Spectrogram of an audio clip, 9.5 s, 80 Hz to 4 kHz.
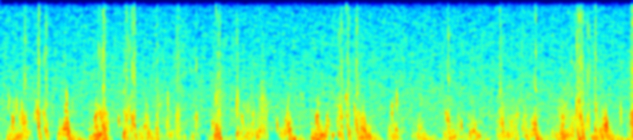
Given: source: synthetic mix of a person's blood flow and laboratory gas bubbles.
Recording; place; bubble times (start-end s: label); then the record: Doppler ultrasound of blood flow; precordium
0.12-0.76 s: bubbles
1.46-1.65 s: bubbles
1.75-2.09 s: bubbles
2.29-2.42 s: bubbles
2.48-3.01 s: bubbles
3.13-3.36 s: bubbles
3.52-4.04 s: bubbles
4.13-4.20 s: bubbles
4.96-5.62 s: bubbles
5.81-5.99 s: bubbles
6.22-6.31 s: bubbles
6.64-6.80 s: bubbles
6.89-6.96 s: bubbles
7.01-7.11 s: bubbles
7.43-7.55 s: bubbles
7.58-8.10 s: bubbles
8.26-9.25 s: bubbles
9.29-9.35 s: bubbles
9.46-9.51 s: bubbles
From the record:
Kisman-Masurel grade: 332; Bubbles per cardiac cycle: rolling drumbeat, 9 or more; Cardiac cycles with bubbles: 50 to 99%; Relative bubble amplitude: moderate (0.250 to 0.450); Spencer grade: 3 (all of the cardiac periods contain showers or single bubble signals, but not dominating or overriding the cardiac motion signals); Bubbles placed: anywhere in the cardiac cycle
